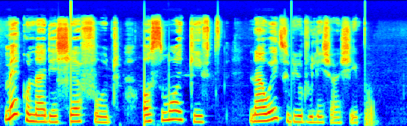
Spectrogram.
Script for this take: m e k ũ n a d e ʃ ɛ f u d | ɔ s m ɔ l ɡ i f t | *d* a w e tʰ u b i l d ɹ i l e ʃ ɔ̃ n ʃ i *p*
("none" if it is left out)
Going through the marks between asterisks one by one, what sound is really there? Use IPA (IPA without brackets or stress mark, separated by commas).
n, p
